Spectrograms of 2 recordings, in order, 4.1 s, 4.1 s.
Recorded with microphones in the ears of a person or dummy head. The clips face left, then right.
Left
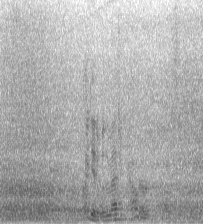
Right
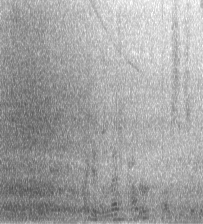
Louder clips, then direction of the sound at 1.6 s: Left 8 dB; 55° left (ahead or behind).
